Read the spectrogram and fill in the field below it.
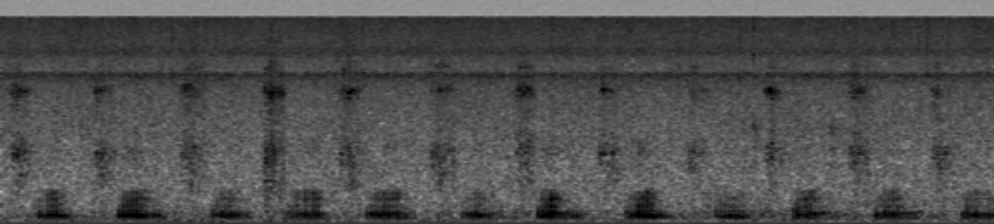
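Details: Abyssinian queen with her first litter, minutes from giving birth, producing a deep, steady purr: roughly twelve pulsing rumbles in ten seconds, each rising and falling with her breathing, the room otherwise quiet.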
